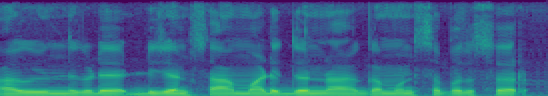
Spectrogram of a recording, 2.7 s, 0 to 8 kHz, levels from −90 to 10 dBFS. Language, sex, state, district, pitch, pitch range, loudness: Kannada, male, Karnataka, Koppal, 115 Hz, 115-120 Hz, -16 LUFS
